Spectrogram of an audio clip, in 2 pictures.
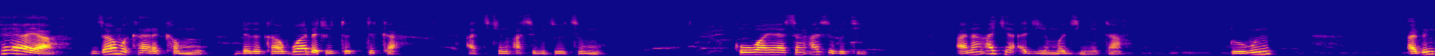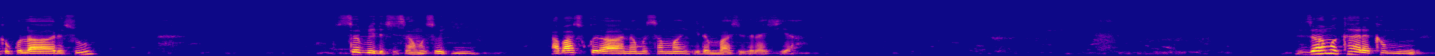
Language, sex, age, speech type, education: Hausa, male, 15-29, spontaneous, tertiary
